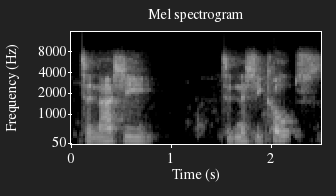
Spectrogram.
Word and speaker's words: Ta-Nehisi Coates: I just finished this book, Between the World and Me, by Ta-Nehisi Coates. I can't pronounce his name. Yeah. Ta-Nehisi Coates.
